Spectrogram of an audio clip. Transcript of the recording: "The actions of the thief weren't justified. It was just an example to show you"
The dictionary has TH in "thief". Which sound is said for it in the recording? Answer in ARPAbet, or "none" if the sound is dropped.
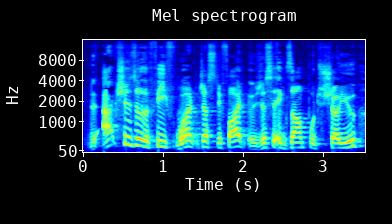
TH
